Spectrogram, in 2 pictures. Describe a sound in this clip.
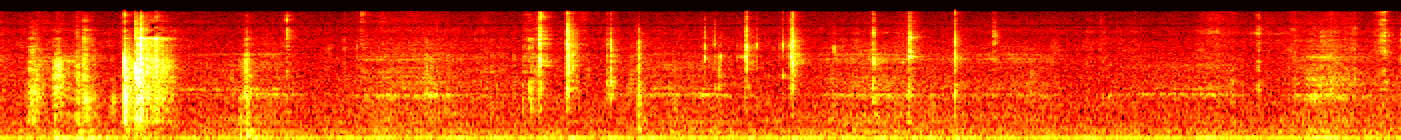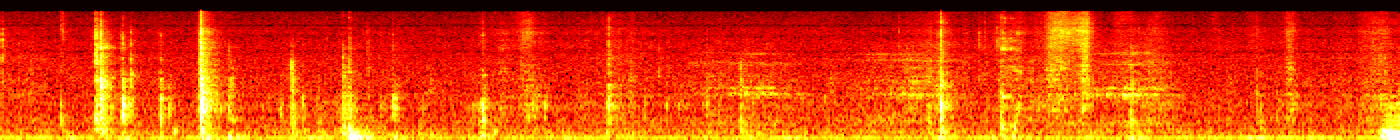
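Small plastic pieces click and snap together.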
